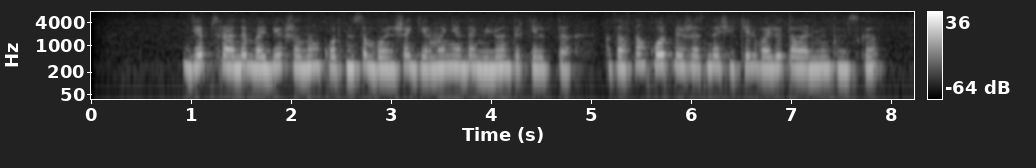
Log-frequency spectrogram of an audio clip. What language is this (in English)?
Kazakh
